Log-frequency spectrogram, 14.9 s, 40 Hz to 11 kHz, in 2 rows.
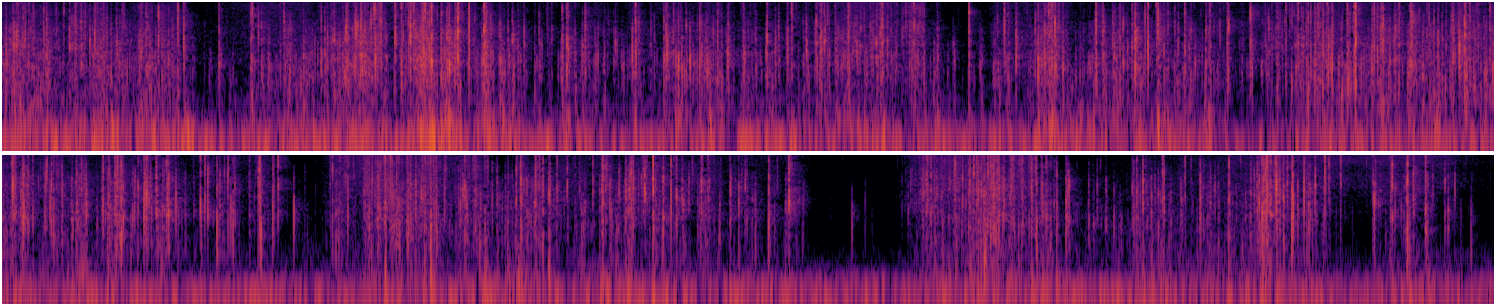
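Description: A soft plastic drawstring bag full of cotton wool pads is crinkled with long nails. The result is a steady stream of bright, dense crinkling and crunching with fast-decaying crackles. A brief quieter pause falls near 12 seconds.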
